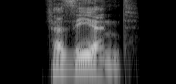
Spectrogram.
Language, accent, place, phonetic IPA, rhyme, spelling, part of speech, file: German, Germany, Berlin, [fɛɐ̯ˈzeːənt], -eːənt, versehend, verb, De-versehend.ogg
- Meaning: present participle of versehen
